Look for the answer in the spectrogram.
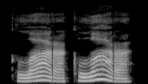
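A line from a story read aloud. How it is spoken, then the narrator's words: Reproachful exclamation. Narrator (Russian): с упреком в голосе воскликнул лорд Уинсли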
